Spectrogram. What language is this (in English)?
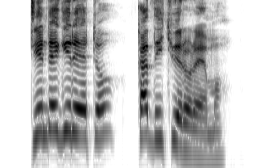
Luo (Kenya and Tanzania)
